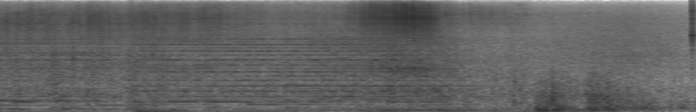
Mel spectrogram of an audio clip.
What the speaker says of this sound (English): Suddenly, a storm draws near.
